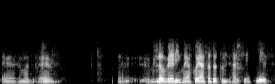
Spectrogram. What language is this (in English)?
Konkani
